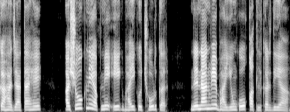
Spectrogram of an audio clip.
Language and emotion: Urdu, neutral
